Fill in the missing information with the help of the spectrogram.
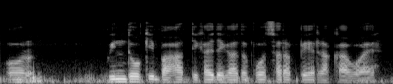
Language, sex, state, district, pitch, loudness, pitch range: Hindi, male, Meghalaya, West Garo Hills, 110 Hz, -17 LUFS, 110-125 Hz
